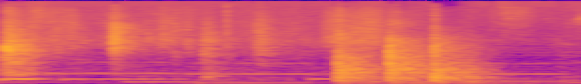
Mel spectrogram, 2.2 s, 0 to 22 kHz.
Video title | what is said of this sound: Classic Brick Rambler Part 1 | Should I knock on it? Sounds pretty hollow.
